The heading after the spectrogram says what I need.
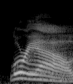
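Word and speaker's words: L'Oréal: How do you pronounce it? L'Oreal.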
